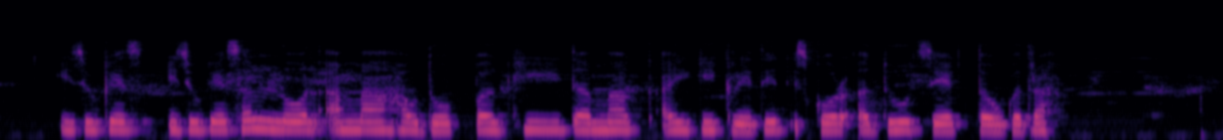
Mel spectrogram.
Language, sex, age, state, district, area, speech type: Manipuri, female, 45-60, Manipur, Churachandpur, rural, read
